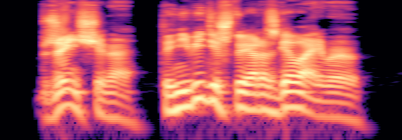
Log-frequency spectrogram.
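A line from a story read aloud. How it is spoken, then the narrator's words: Cold. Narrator (Russian): холодно ответил Креол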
